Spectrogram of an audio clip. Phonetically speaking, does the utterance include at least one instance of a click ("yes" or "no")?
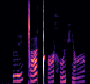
yes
